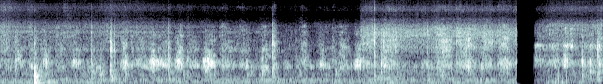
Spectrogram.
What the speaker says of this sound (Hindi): ऑयल ले लेना है और ये जो चटनी हमने पीस कर रखी हुई थी पका लेना है अच्छी तरह।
